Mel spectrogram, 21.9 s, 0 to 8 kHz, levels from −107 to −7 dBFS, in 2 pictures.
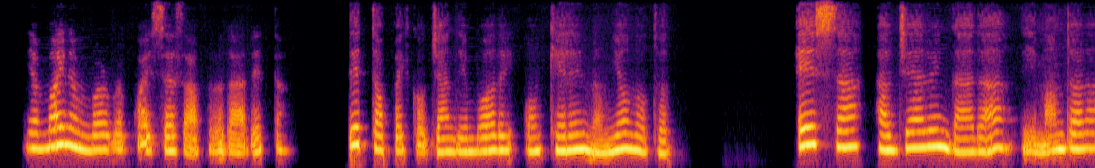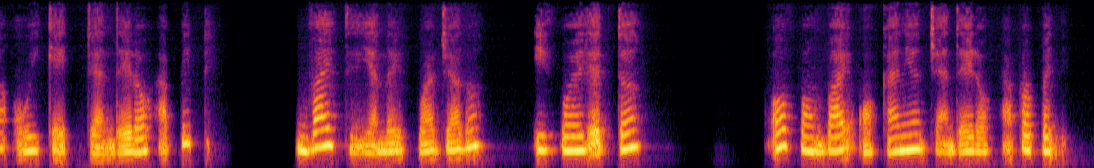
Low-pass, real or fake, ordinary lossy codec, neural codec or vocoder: none; fake; none; codec, 16 kHz, 0.4 kbps, LongCat-Audio-Codec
